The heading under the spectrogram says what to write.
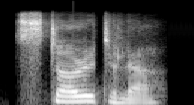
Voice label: "Storyteller", Indian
